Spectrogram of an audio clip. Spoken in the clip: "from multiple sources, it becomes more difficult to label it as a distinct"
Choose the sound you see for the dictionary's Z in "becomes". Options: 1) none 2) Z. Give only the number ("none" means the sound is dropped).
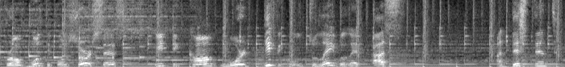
1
